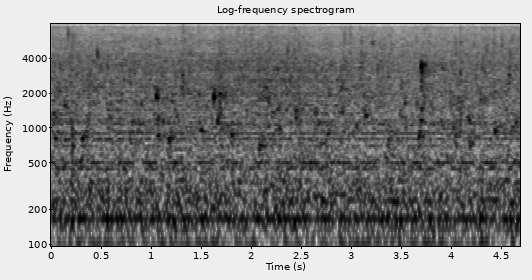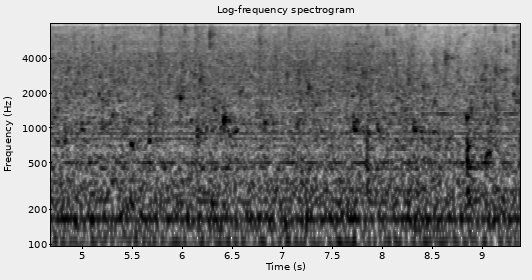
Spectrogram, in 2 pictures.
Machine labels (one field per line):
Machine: pump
